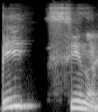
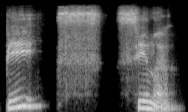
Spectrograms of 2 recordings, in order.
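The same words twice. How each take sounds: First: Only one sound is made for S and C. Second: The S and C are sounded separately. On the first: The speaker calls it right. "eu só pronuncio o som da letra C" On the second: The speaker calls it wrong. "Eu não falo piscina, não, eu não separo o S do C"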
